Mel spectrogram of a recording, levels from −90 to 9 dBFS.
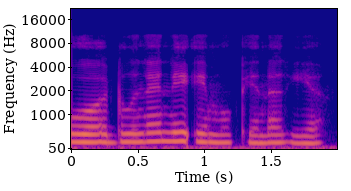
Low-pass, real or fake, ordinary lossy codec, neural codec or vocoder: none; fake; none; autoencoder, 22.05 kHz, a latent of 192 numbers a frame, VITS, trained on many speakers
